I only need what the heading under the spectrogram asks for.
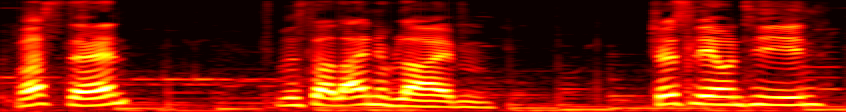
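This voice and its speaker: A young man vlogging from a boat on cold water, loud and exclaiming to his viewers, freezing and shivering. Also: sits high, takes it slowly, soft background music. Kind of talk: excited outdoor challenge vlog.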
